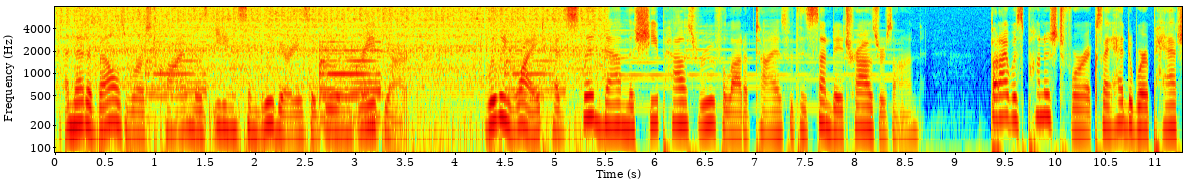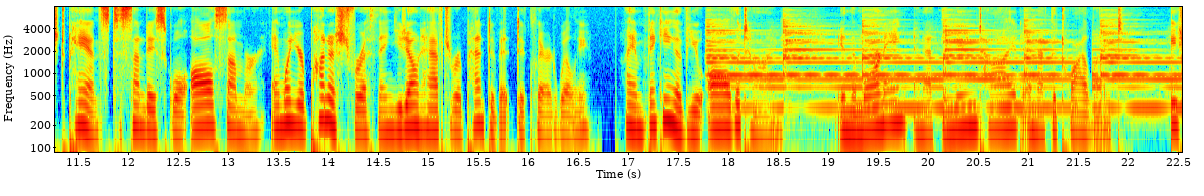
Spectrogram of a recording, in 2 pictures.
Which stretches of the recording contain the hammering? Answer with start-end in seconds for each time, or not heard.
not heard.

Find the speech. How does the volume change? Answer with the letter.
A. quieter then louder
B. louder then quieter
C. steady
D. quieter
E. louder
C.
